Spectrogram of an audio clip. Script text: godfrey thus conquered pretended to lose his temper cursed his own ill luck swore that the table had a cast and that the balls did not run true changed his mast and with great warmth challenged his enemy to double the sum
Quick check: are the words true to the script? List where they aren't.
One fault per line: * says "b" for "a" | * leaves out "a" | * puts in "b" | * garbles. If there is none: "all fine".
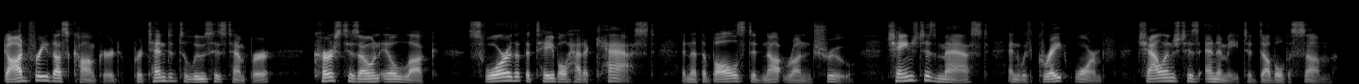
all fine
